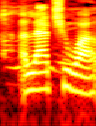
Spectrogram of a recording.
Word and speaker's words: Alachua: so dear highly articulate alechua is that how you say it um alachua like joshua but a latter and above all compassionate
